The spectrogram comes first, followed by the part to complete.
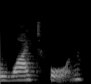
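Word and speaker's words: Whitehorn: like this um doll you pronounce my surname kind of how it's spelled so white horn yeah like the color and then a horn so the only way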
